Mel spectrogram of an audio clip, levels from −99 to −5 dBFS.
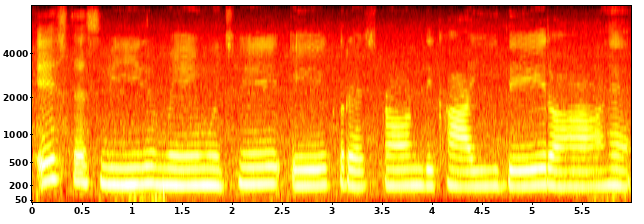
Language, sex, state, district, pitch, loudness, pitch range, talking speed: Hindi, female, Madhya Pradesh, Katni, 200 Hz, -13 LUFS, 195-210 Hz, 100 wpm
